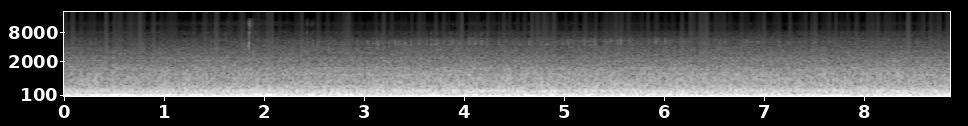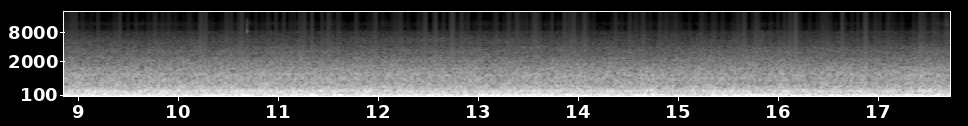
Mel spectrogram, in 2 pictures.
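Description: Steady road and engine noise inside a car's cabin while driving on a highway: an even low rumble with no sudden sounds.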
